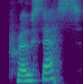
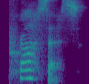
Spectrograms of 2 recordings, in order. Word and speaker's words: process: certain degree so um one of my favorite examples of that is the difference in um process in the uk with an o diphthong and an identical spelling in the states that changes to process process process and process and this is a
